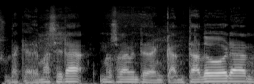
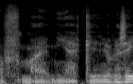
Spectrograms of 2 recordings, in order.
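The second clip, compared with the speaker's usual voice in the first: softer, lower fretting; worried mutter; 5 semitones lower, 7 dB quieter than usual. Acted. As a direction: mumble it to yourself, worried.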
